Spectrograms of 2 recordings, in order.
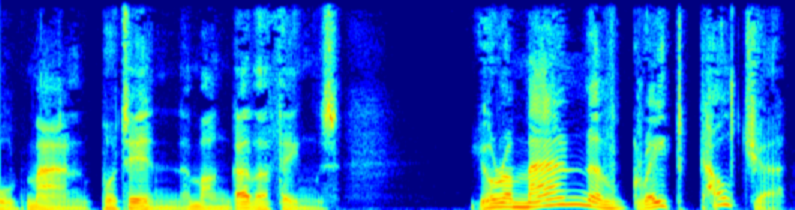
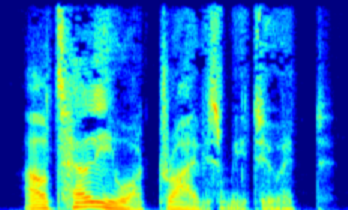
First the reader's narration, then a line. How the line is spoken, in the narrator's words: he said sullenly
